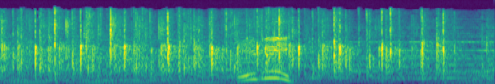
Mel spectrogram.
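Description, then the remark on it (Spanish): Steady applause from a small audience in the studio of RPA, the Asturias regional radio, welcoming the show's film expert: dense clapping that carries through the whole moment, with a brief rising-and-falling cheer cutting in near the middle. “Un aplauso para él. ¡Bravo!”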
